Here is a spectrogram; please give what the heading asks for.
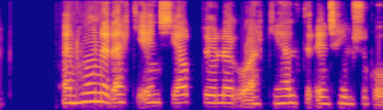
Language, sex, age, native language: Icelandic, female, 30-39, Icelandic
